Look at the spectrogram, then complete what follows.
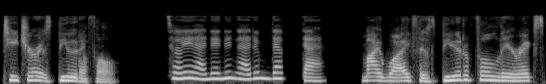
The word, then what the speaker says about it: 아름답다: The pronunciation of this word is closer to 아름답다. 아름답다.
